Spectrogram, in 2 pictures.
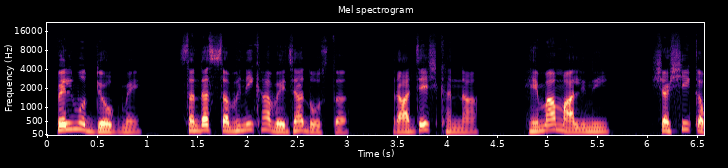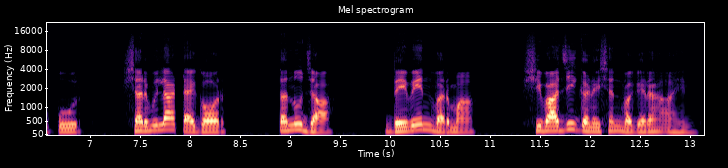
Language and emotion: Sindhi, neutral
